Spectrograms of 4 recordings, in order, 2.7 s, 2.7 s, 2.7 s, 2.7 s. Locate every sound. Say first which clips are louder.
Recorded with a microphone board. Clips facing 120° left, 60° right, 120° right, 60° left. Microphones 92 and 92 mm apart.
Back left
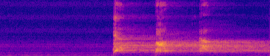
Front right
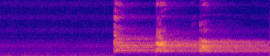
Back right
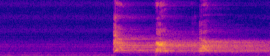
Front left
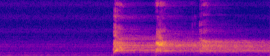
1.1 s a dog barking: back left 3 dB, even; 120° left, 0.8 m; by 2.2 s 125° right, 1.1 m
